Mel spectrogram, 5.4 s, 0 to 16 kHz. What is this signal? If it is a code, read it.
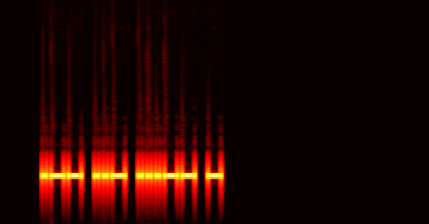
Morse code, heard as a keyed tone, about 22 wpm, 700 Hz. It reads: WU3T
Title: USA Call Signs - 4 Characters - Repeated 2x - 22wpm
